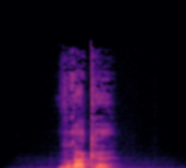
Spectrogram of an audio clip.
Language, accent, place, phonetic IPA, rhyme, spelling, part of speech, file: German, Germany, Berlin, [ˈvʁakə], -akə, Wracke, noun, De-Wracke.ogg
- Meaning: nominative/accusative/genitive plural of Wrack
